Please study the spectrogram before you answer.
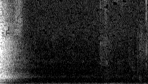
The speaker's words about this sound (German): Hast du geklatscht? Ja.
